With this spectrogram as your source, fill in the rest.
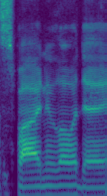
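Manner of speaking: slow, calm, flat deadpan, sounding uncaring. Doing a favorite bit on stream: Steven Wright-style flat monotone. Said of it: "I like to do it in a very calm monotone, like nobody cares".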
